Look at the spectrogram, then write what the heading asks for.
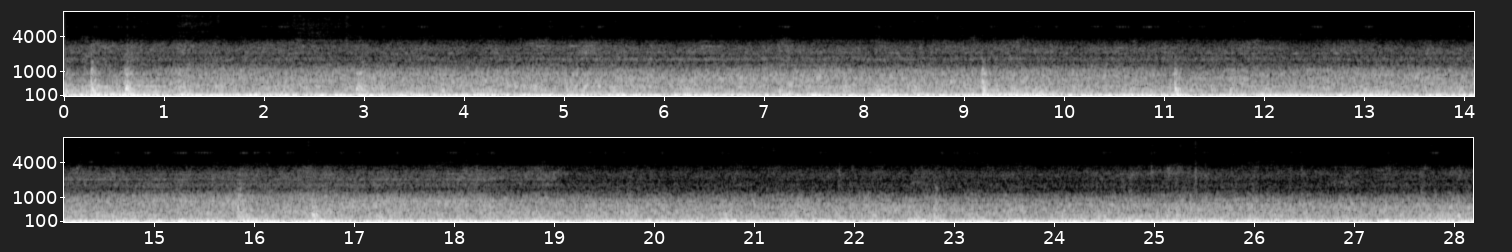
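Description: Passenger train running steadily, a continuous low rumble of the wheels on the track.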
